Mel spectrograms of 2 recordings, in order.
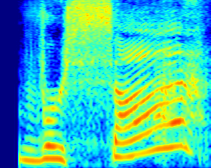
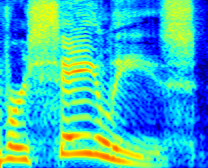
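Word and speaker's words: Versailles: a a town called versa and she's like Versa and I'm like yeah Versa v e RS a i l l e oh honey you mean versales oh yeah that's right down the road about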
